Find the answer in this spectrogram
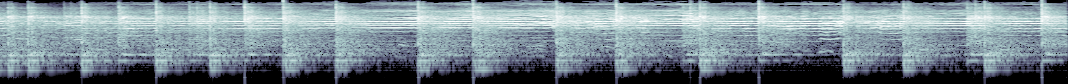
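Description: Albanian folk dance music: shawms (zurna) playing a reedy, bending melody over steady strokes of a large double-headed drum (lodra), about two and a half beats a second.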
